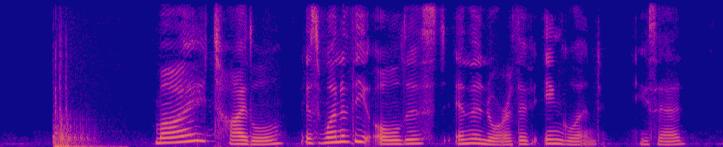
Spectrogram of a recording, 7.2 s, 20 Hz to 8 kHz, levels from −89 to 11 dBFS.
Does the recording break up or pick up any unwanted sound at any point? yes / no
yes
